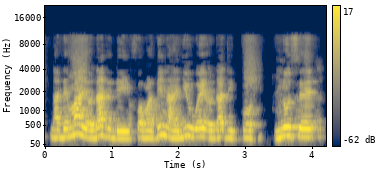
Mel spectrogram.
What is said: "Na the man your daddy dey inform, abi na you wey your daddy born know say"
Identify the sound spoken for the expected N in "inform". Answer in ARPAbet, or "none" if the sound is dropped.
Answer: none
